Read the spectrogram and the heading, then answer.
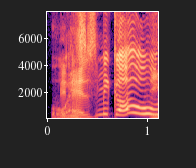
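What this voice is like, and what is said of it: Irish leprechaun character voice. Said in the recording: “I think I can do a decent Leprechaun impression... It's not bad.”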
